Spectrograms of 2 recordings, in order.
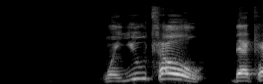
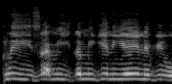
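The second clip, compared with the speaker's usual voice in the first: mock begging; 5 dB quieter than usual. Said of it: "a motherfucker begging me".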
